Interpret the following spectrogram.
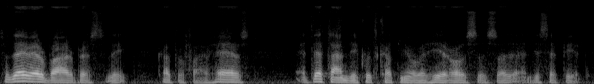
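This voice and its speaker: Older man, gravelly and halting. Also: low-pitched, mellow. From Slovakia and Hungary. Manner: halting, searching for words, frequent "you know". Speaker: interviewee recounting memories. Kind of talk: oral history testimony.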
